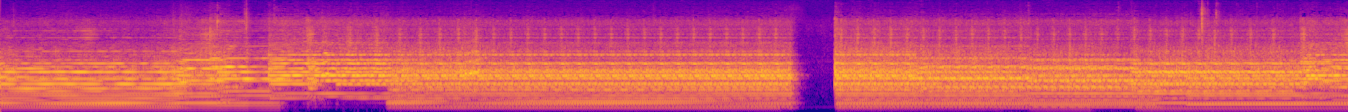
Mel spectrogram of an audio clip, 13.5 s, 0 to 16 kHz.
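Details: Organ chords from the amplifier ring out full and even at steady volume with no crackle, fuzz or breakup after replacing cheap 0.047 µF 1600 V and 0.1 µF 600 V capacitors with quality caps; amp sounds clean.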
